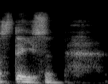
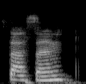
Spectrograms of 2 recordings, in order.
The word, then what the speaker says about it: Stassen: Is it Stassen or Stason? Stassen.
